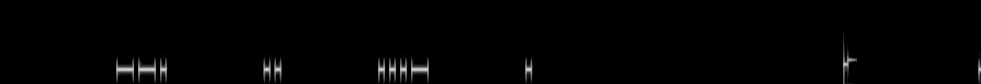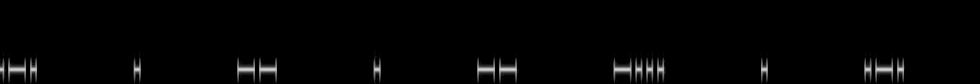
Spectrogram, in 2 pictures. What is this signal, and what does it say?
Morse code, heard as a keyed tone, about 22 wpm, spaced as for 8 wpm, 690 Hz. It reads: GIVE REMEMBER
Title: 6x Character Spacing - Top 500 Words - 22wpm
